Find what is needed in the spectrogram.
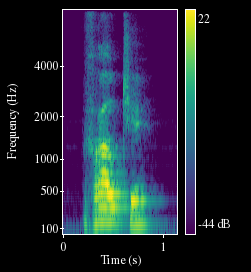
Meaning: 1. diminutive of vrouw 2. woman (as a term of address), wifey, lassie 3. the female of a species of animal
- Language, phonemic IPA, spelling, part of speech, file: Dutch, /ˈvrɑucə/, vrouwtje, noun, Nl-vrouwtje.ogg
